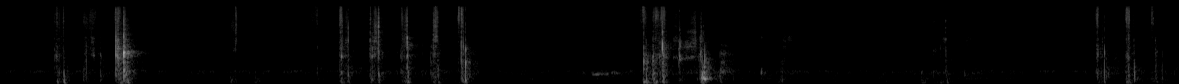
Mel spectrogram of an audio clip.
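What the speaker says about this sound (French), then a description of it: "Je vais mélanger." Tarot cards being shuffled by hand in a quiet room, coming as bursts of crisp riffling and slapping clicks spread across the clip with short pauses between them, close and fairly soft, with no talking.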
